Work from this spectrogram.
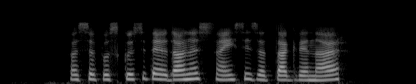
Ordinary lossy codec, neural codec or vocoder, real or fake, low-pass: none; codec, 16 kHz, 0.3 kbps, FocalCodec; fake; 7.2 kHz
